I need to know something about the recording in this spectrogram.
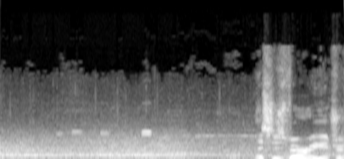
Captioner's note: whistle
